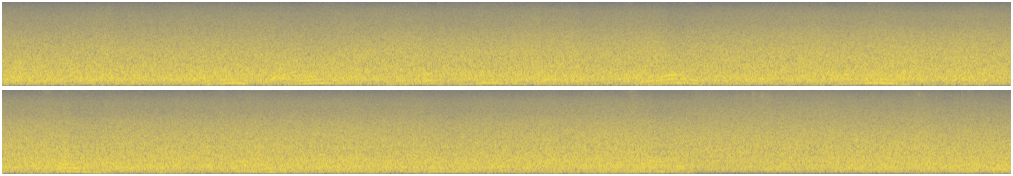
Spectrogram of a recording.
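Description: The Aare river rushing through a narrow rock gorge: a loud, steady noise of fast-flowing water.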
